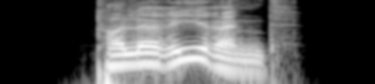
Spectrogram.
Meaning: present participle of tolerieren
- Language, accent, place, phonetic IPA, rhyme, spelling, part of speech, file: German, Germany, Berlin, [toləˈʁiːʁənt], -iːʁənt, tolerierend, verb, De-tolerierend.ogg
